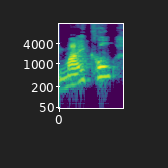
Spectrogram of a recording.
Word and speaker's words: Michael: Tomek and the name Michael strangely yeah so we say Michael we spell it with ch well I don't know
